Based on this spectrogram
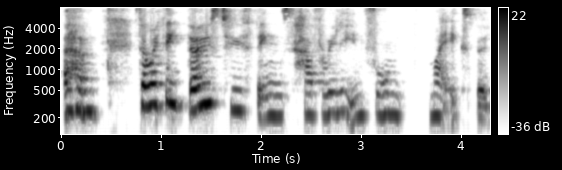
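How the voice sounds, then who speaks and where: A woman's somewhat breathy voice at a moderate pace with ordinary pitch variation. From South Africa. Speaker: occupational therapy consultant. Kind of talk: interview conversation. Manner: halting with many fillers.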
